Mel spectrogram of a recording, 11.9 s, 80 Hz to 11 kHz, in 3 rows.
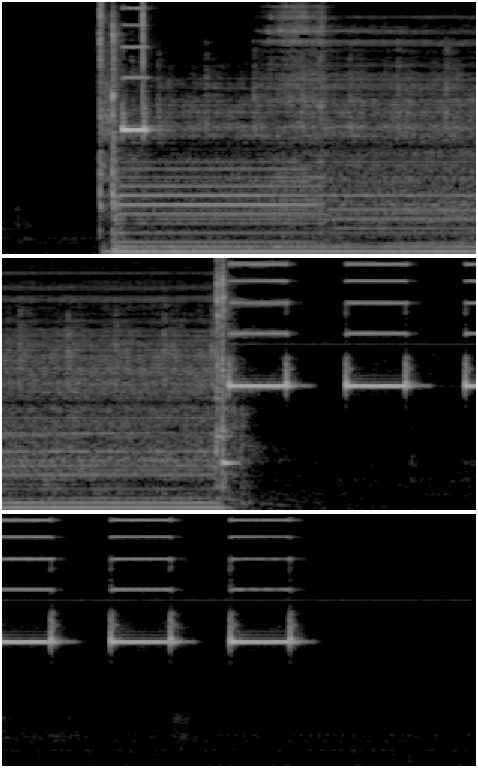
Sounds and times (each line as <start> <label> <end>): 0.8 microwave 7.2
1.0 beep 1.3
5.8 beep 10.6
